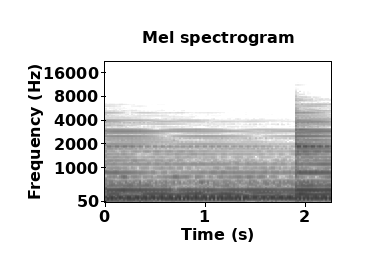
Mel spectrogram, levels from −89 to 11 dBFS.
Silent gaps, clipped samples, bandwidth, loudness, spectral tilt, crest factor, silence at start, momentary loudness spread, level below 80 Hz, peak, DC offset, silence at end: none; under 0.1%; 5.6 kHz; -18 LUFS; -9 dB/octave; 12 dB; 0 s; 3 LU; -46 dBFS; -4 dBFS; under 0.1%; 0 s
